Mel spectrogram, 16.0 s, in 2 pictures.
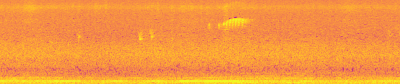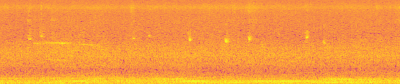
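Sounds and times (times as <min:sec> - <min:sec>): low steady hum: 0:00.0 - 0:16.0
high bird chirps: 0:04.2 - 0:05.0
faint bird whistle: 0:04.4 - 0:05.0.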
